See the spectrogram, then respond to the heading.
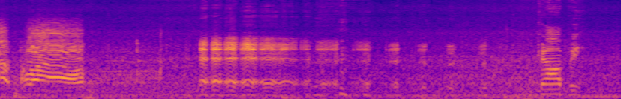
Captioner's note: laughing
